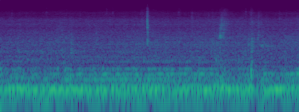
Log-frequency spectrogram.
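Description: Car with an MGW short shifter and race handle pulling hard at full throttle, engine droning loud and steady with a low rumble throughout, close and continuous, no voices.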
